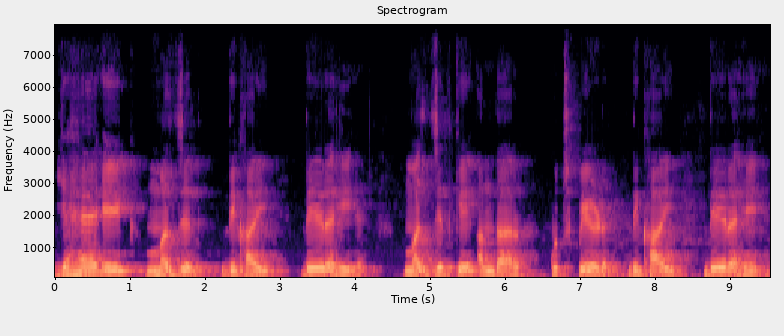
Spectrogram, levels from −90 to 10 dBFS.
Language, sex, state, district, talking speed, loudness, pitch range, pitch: Hindi, male, Rajasthan, Bikaner, 100 wpm, -13 LUFS, 125-160 Hz, 140 Hz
